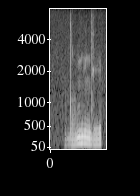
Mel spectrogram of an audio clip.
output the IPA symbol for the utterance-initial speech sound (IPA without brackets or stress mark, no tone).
dˤ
